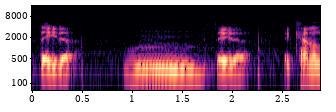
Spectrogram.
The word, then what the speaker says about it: theta: it the Theta okay this is how you spell Theta guys so you guys get used to it t h e t a that's how you say it Theta okay theta equals what's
